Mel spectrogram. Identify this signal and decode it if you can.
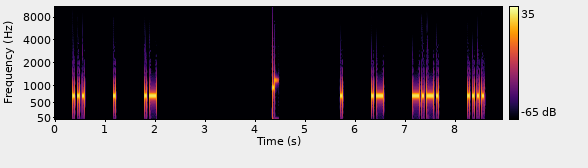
Morse code, heard as a keyed tone, about 25 wpm, spaced as for 12 wpm, 690 Hz. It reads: SEA EACH
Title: 4x Character Spacing - Top 500 Words - 25wpm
